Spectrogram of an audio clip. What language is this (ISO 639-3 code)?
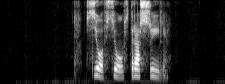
rus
